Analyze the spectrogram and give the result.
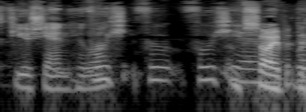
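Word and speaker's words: Fuxianhuia: The X is pronounced an SH. Xian. So it's Fuxianhua.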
